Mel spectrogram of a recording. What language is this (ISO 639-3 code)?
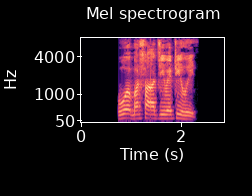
snd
